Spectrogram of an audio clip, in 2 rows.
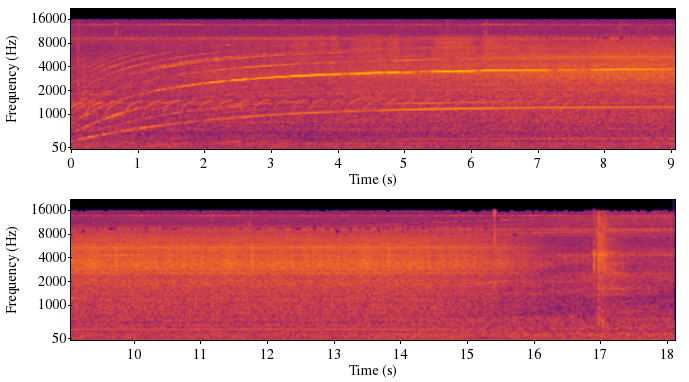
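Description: The left turboprop engine of a DHC-6 Twin Otter starts up with a loud whine that climbs steadily in pitch, then levels into a constant, close turbine roar that holds to the end.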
